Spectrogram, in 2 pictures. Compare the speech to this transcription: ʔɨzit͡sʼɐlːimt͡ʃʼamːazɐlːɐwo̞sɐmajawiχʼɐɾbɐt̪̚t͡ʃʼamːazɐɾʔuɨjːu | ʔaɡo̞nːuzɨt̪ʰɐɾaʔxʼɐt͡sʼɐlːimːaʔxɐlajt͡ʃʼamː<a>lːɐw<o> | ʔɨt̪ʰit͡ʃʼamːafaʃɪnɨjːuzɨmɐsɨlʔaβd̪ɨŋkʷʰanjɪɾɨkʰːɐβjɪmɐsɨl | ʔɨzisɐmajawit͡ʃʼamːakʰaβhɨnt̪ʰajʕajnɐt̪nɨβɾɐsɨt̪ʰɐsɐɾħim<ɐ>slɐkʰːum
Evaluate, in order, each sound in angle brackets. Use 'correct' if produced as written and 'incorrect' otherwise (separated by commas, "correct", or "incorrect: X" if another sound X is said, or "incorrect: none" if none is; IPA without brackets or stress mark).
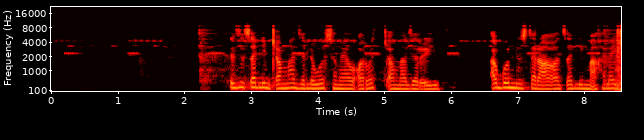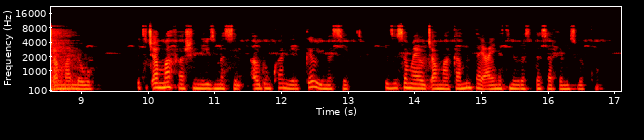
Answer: correct, correct, correct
